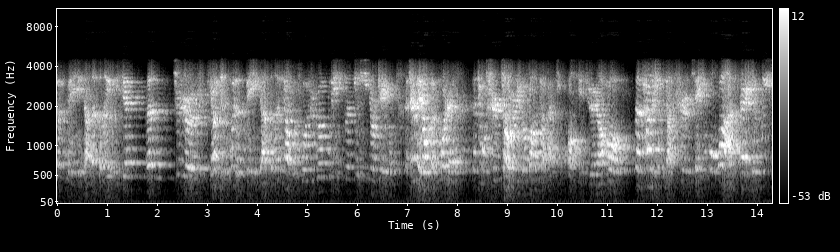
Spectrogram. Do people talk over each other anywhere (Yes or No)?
No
